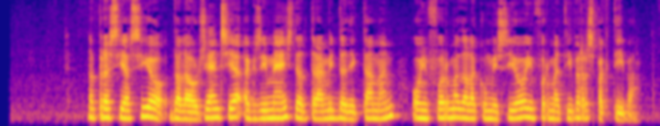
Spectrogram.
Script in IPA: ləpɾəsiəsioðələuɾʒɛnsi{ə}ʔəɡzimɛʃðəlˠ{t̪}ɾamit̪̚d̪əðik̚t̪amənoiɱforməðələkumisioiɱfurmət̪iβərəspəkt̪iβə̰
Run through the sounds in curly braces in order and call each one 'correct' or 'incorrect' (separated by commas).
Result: correct, correct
